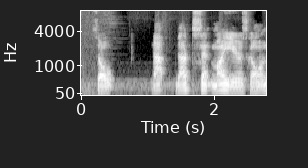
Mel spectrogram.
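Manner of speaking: usual speaking voice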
